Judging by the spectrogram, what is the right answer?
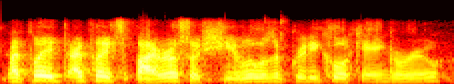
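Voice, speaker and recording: A man's voice: a little high, fairly even intonation, fast, a bit bright, rough recording. A man co-hosting a podcast in casual chat, rambling and jokey. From United States. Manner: rambling and jokey, laughs at his own jokes. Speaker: podcast co-host.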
